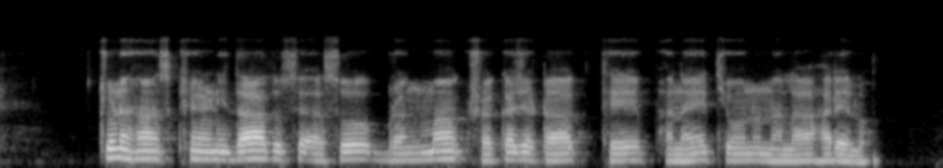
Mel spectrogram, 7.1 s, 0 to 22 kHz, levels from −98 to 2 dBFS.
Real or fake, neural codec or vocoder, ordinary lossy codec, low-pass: real; none; Opus, 32 kbps; 7.2 kHz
